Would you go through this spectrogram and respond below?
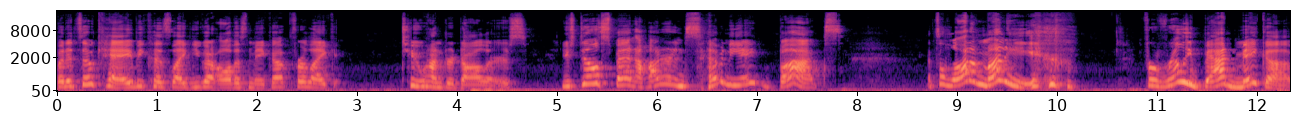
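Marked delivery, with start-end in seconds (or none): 5.0-12.3 loud, high-pitched, ranting yell. Talking to her audience, you guys; yelling. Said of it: "Sorry, I'm yelling".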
